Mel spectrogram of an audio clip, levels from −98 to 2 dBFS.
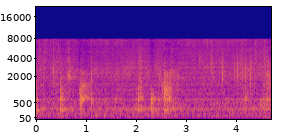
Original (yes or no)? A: no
